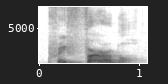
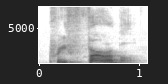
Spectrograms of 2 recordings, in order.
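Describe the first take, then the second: First: The stress is on the second syllable. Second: The same.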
